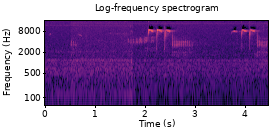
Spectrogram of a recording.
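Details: Eurasian blue tit (Cyanistes caeruleus) gives two quick runs of three very high, thin notes, each followed by a lower buzzy trill, over a steady outdoor hiss; recorded in Finland.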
